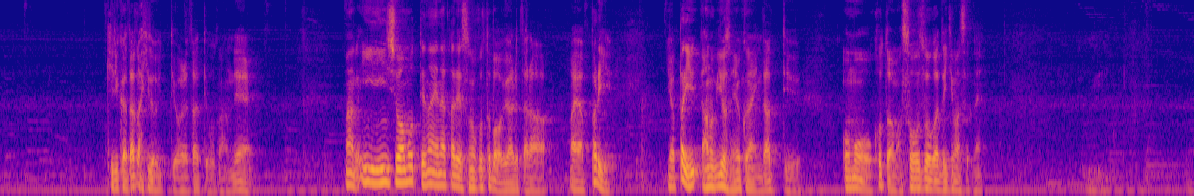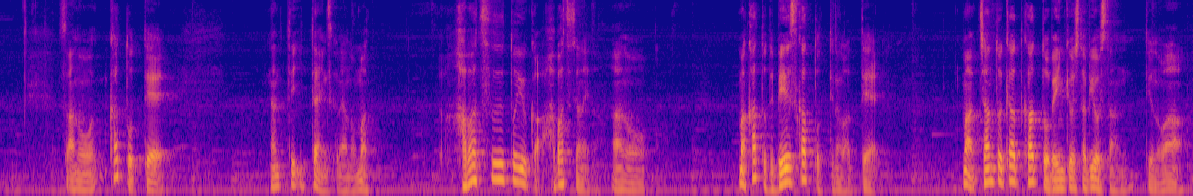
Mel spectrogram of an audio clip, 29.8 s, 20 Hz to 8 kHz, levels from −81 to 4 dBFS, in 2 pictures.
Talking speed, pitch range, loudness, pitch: 360 characters per minute, 80-105 Hz, -23 LUFS, 85 Hz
